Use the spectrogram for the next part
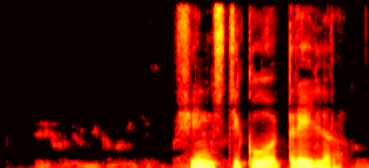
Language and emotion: Russian, neutral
